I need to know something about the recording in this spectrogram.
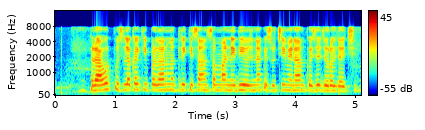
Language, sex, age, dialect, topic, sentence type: Magahi, male, 18-24, Western, agriculture, statement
